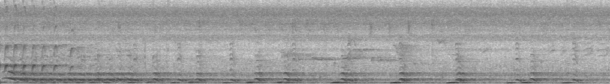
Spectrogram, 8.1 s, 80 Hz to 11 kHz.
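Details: Loud family of wild Siamangs calling in Gunung Nuang forest, Selangor, Malaysia, about 10 am on a cool morning: a steady series of harmonic, downward-sliding barking hoots, roughly one per second, over a background hiss of insects.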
